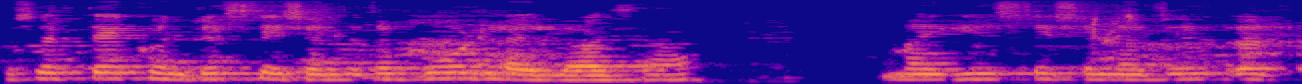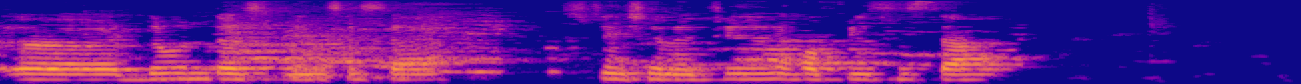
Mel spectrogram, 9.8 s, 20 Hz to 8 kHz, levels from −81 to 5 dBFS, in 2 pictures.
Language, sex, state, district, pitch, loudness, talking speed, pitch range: Konkani, female, Goa, North and South Goa, 195 Hz, -22 LUFS, 100 wpm, 185-215 Hz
